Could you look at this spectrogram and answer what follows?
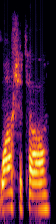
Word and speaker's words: Ouachita: this wrong, but the how's that pronounced? The Ouachita? Is that right, or am I saying it wrong? Washita, Ouachita yes.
